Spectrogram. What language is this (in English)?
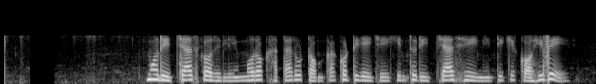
Odia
